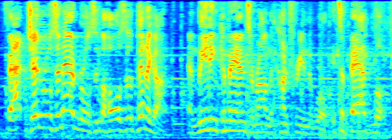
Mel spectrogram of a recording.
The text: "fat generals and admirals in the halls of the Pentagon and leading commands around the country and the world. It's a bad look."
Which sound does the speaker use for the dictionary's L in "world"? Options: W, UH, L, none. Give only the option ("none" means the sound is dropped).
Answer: L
